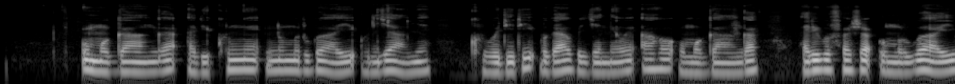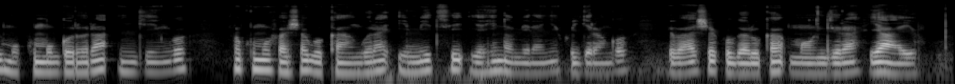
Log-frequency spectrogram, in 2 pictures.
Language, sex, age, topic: Kinyarwanda, male, 18-24, health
